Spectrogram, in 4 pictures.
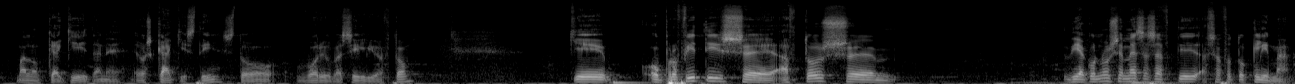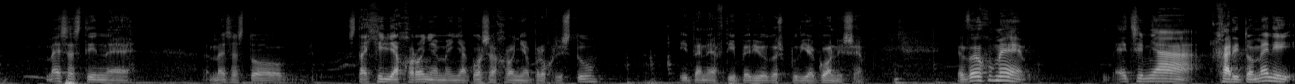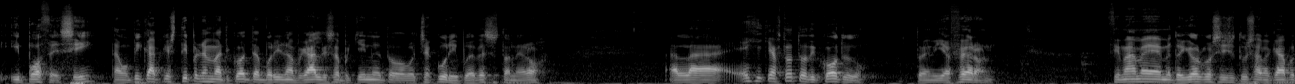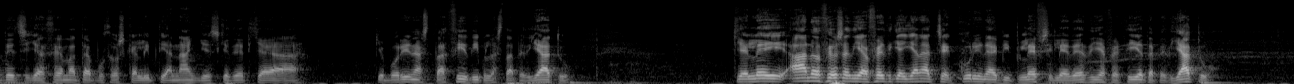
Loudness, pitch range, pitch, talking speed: -31 LUFS, 90-120 Hz, 105 Hz, 125 wpm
